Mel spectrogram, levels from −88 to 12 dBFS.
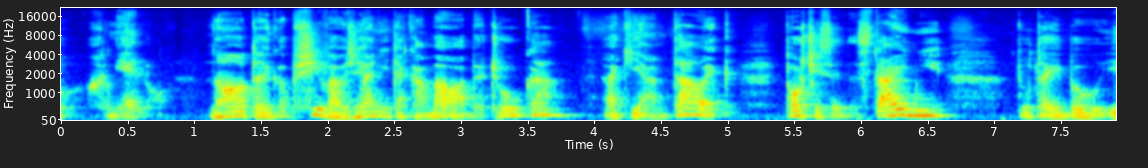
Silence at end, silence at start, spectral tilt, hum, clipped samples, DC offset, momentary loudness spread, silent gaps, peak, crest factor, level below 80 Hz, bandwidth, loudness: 0 s; 0 s; -5 dB/octave; none; under 0.1%; under 0.1%; 14 LU; none; -2 dBFS; 18 dB; -60 dBFS; over 20 kHz; -19 LUFS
